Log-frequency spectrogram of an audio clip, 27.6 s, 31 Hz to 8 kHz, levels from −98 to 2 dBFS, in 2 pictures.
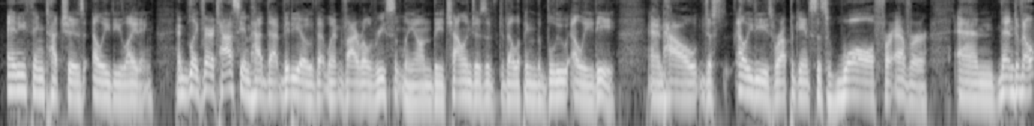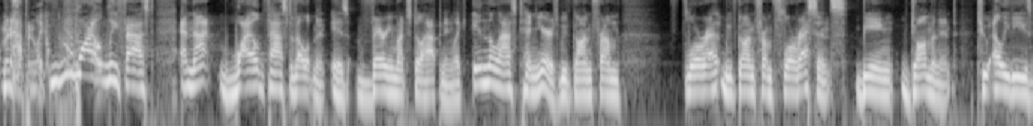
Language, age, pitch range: English, 30-49, 115-150 Hz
